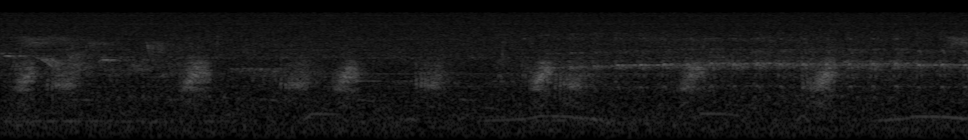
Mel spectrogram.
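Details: Spot-backed puffbird recorded at Boa Nova, Bahia, Brazil, giving short clipped notes in an uneven series, over a steady high hiss, with low soft whistled notes from another caller.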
